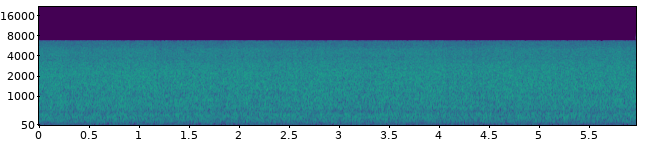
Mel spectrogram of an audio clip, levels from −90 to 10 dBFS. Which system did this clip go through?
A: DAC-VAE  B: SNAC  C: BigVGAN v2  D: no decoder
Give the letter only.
D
